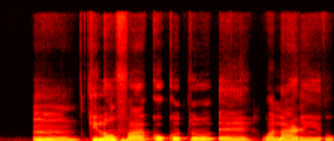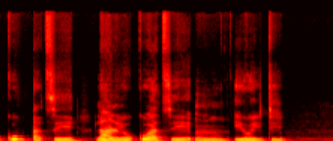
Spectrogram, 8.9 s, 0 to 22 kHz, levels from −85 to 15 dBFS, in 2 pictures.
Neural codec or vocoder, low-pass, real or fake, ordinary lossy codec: autoencoder, 48 kHz, 128 numbers a frame, DAC-VAE, trained on Japanese speech; none; fake; none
